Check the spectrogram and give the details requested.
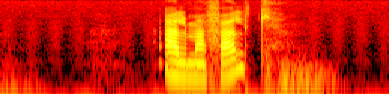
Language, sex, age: Swedish, female, 30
